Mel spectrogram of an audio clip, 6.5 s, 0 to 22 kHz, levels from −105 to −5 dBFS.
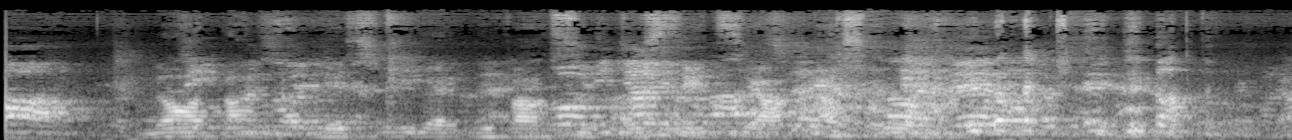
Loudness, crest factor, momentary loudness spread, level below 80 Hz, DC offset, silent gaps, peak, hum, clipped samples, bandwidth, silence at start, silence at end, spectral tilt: -20 LUFS; 20 dB; 14 LU; -56 dBFS; under 0.1%; none; -2 dBFS; none; under 0.1%; 16.5 kHz; 0 s; 0 s; -3.5 dB/octave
